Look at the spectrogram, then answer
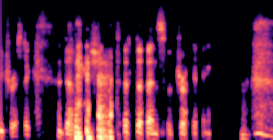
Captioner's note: laughing gently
